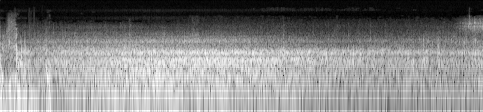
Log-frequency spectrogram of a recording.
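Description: Sea waves washing up a pebble beach: a splash right at the start, then a steady rush of surf that eases off toward the end.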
